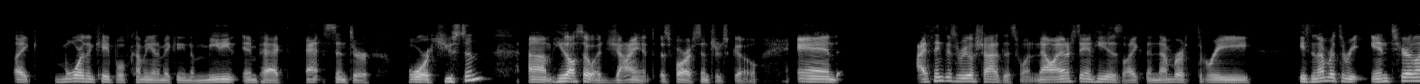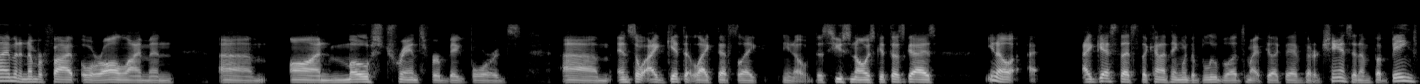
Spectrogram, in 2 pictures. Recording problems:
high frequencies cut off; noticeable; nothing above 6.5 kHz

